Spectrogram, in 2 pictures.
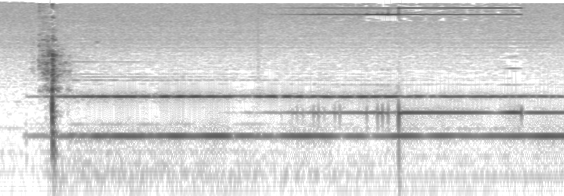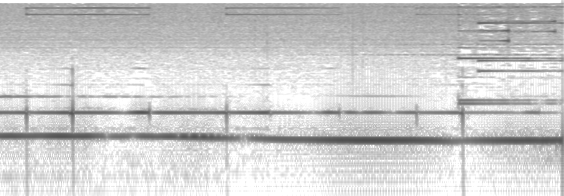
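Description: Parliament bell rung before a vote: a sharp click, then a long, steady electronic tone holding for about ten seconds with a few faint ticks, dropping slightly lower near the end.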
